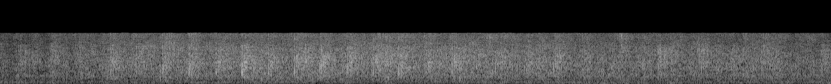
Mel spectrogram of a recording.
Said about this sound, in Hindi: तो दीदी जी के सम्मान में थोड़ा खड़े रह के सब तालियां बजाओ जरा।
